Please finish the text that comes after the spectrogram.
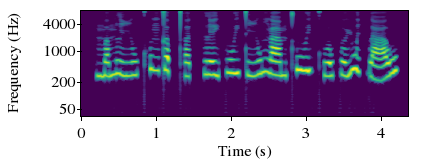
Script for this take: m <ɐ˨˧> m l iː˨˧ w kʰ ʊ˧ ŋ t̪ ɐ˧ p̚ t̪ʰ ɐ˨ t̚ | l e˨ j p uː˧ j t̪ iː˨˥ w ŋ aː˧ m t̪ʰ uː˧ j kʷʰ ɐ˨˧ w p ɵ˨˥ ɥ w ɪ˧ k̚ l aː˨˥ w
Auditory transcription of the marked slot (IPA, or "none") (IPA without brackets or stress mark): ɐ˨˧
